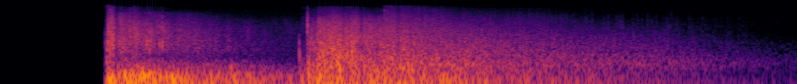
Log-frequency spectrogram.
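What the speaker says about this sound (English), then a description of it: "guy's just going to get blasted by the artillery" Artillery fire in the WWII card game KARDS: two loud, close explosions about a second apart, each a sharp booming blast, the second trailing into a long rumbling decay with no voices.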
